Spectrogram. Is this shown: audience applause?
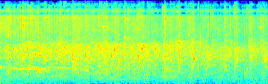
yes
